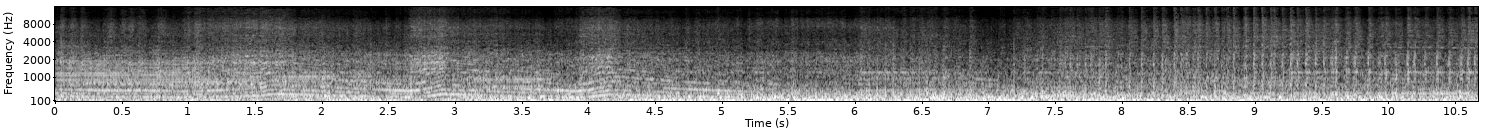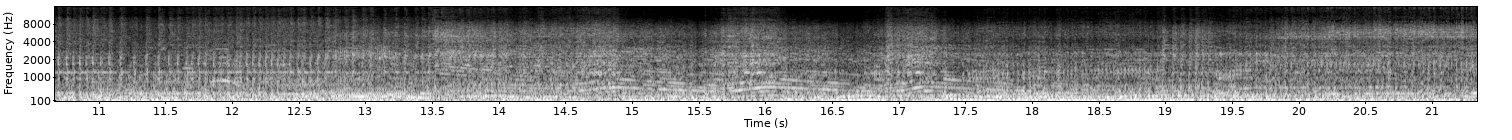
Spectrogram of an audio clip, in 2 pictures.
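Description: Drag-race motorcycle engines revving in short bursts, pitch climbing and dropping again and again, over a steady low engine drone.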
